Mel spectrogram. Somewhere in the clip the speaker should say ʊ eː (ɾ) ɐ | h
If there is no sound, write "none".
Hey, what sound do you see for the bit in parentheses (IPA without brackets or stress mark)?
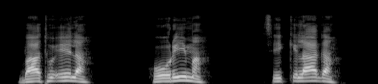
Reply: l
